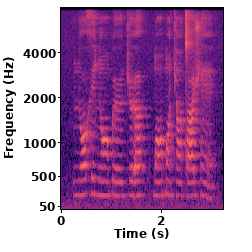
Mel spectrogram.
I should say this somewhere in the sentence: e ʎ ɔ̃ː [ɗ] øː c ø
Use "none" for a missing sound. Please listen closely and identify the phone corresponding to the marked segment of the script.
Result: ɓ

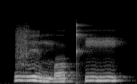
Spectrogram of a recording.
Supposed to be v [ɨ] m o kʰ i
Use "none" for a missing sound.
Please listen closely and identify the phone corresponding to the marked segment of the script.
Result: ɨ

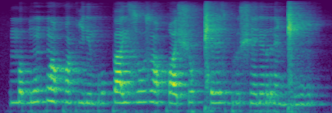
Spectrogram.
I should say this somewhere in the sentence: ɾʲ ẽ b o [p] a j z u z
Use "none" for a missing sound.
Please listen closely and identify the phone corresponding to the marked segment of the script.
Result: p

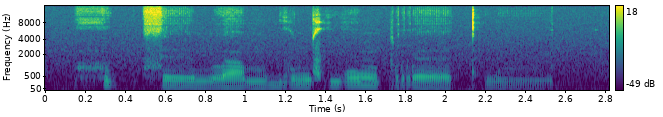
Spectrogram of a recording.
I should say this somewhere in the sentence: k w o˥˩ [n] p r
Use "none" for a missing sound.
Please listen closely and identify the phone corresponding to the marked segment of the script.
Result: m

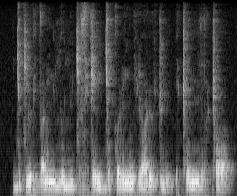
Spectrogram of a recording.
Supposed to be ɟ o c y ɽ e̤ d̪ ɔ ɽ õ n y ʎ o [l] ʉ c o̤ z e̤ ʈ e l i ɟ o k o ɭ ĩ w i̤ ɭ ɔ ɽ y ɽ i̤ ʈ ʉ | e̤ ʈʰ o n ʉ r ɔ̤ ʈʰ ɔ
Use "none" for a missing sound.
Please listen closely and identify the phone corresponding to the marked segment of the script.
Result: ʎ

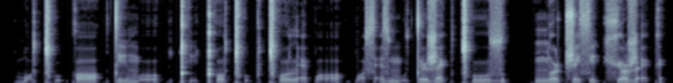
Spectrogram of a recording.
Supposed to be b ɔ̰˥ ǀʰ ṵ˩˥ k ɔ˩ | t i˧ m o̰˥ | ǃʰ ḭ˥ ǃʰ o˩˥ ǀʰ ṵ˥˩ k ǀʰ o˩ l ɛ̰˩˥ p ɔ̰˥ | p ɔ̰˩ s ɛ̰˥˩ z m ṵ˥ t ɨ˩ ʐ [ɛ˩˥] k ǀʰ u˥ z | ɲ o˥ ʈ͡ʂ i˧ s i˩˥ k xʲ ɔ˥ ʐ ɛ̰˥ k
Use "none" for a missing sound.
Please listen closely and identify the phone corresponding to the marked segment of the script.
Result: ɛ˩˥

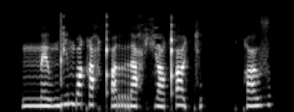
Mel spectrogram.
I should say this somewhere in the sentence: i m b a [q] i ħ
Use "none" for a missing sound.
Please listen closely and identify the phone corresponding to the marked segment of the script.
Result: q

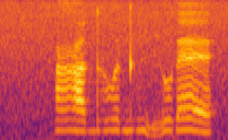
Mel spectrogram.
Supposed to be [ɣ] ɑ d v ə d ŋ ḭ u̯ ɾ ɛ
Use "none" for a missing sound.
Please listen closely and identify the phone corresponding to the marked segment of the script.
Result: ɣ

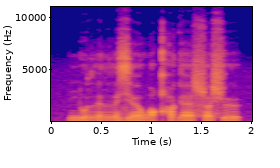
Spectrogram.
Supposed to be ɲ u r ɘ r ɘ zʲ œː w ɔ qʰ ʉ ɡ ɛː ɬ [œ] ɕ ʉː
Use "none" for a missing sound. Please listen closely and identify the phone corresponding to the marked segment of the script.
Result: œ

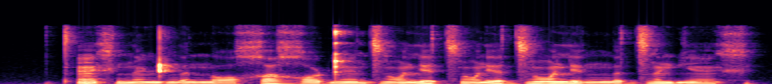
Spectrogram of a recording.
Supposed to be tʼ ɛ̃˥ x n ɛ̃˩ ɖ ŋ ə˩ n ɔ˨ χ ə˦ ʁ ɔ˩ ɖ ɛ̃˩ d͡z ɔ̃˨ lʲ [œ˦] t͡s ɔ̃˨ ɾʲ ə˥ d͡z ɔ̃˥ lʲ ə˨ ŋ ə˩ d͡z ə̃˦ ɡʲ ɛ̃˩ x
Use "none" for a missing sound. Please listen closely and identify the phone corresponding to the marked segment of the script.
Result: ə˦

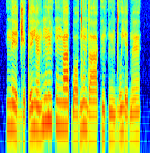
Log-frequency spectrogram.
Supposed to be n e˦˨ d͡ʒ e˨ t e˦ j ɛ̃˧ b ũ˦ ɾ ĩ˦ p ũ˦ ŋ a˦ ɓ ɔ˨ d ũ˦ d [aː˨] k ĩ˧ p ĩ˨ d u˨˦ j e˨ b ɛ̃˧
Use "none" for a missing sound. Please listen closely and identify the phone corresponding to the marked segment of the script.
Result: aː˨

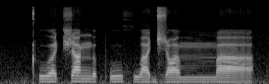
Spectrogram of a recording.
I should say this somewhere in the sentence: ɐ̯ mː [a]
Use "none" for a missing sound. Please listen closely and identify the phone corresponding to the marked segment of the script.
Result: a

